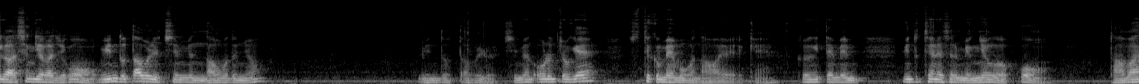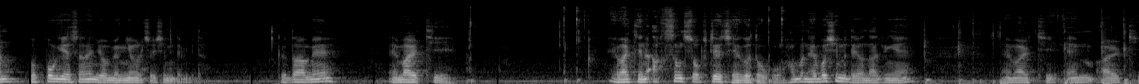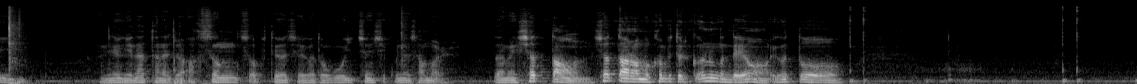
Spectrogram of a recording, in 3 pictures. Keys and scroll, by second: 4.6 super+w, 20.9 super+r, 21.7-23.1 typing.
